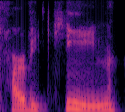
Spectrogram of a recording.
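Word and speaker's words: Harvey Kuenn: Gary Bailey I I I mispronounced the correct pronunciation of the baseball player was Harvey Keane I I think uh Mr Bailey wanted to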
